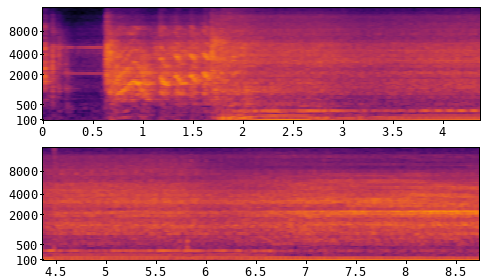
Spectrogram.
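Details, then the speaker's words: Supercharged Acura TL engine started and idling: steady idle with a faint rough grinding from the supercharger rotor area, suspected worn supercharger; unit being removed for rebuild before it seizes or causes more damage. "It's making like a little grinding noise in there where the rotors are. Now, if I let this go unchecked, it could get worse and it could either seize up or cause a lot more damage."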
